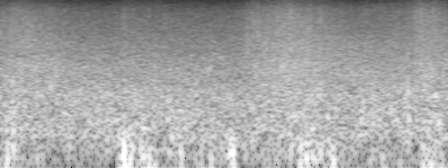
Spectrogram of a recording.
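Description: Steady surf washing on a sandy beach, with wind buffeting the microphone in short rumbling gusts.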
